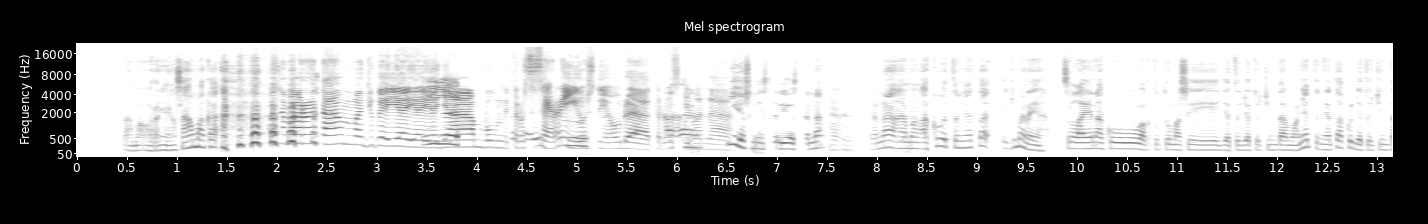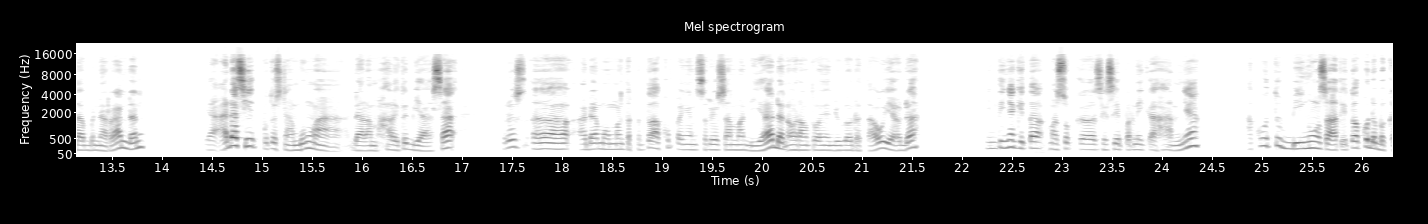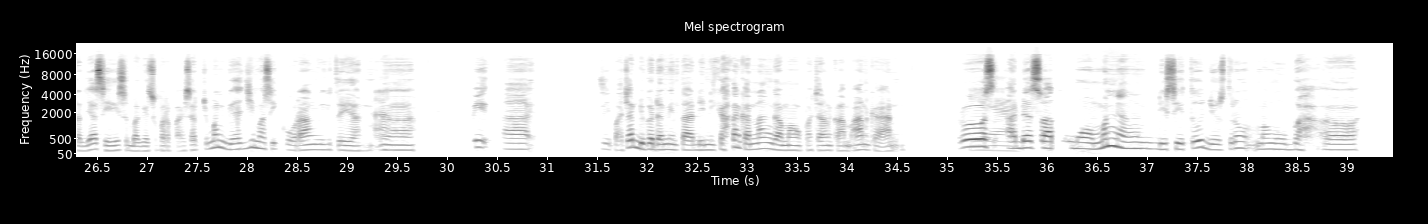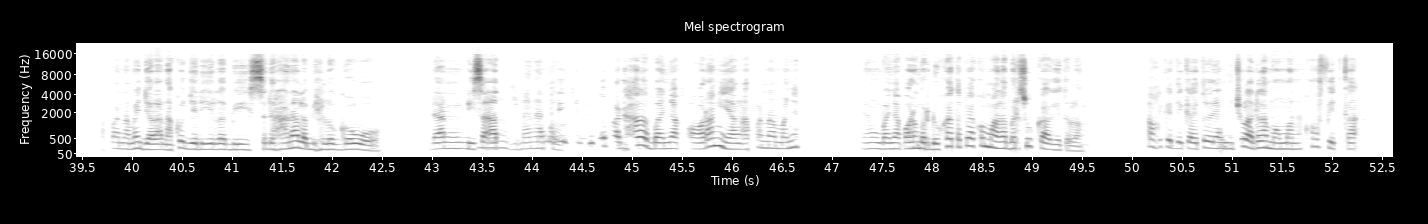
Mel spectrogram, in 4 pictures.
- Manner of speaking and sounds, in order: laugh
- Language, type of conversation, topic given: Indonesian, podcast, Ceritakan momen yang benar-benar mengubah hidupmu?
